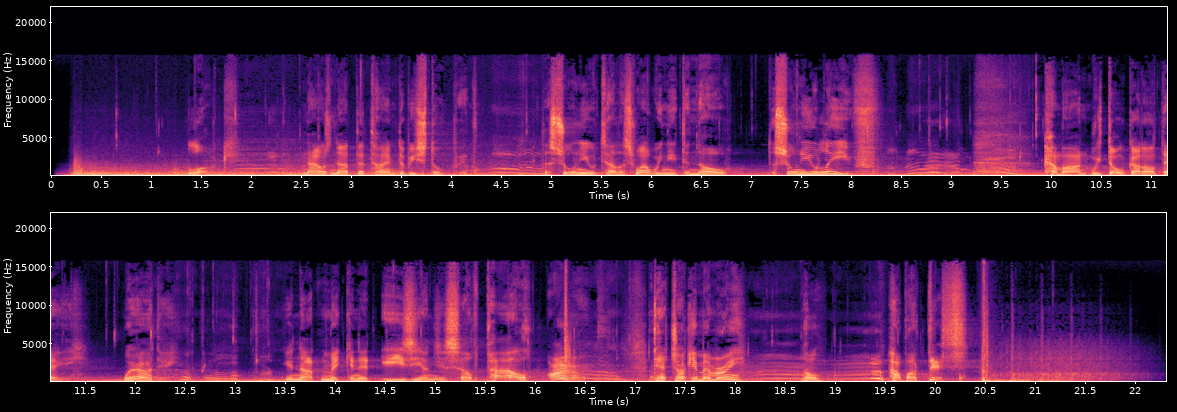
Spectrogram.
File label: CHARACTER Gangster New York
